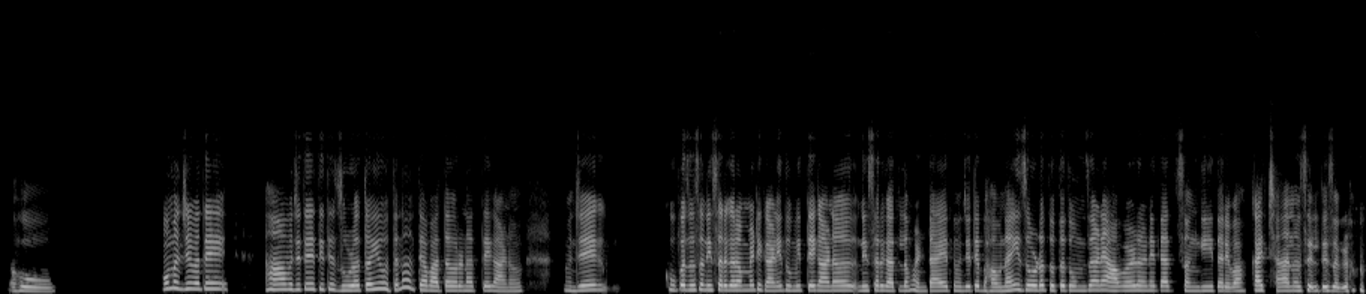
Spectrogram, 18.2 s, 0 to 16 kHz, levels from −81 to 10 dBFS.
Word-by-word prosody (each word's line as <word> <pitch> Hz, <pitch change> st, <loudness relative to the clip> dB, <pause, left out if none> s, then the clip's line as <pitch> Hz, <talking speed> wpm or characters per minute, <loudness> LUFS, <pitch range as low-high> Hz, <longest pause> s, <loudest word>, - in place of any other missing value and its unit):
अ, -, -, -8 dB
हो. 200 Hz, -3 st, -2 dB, 1.4 s
हो, 315 Hz, -, +1 dB
म्हणजे 325 Hz, -2 st, -1 dB
मग 315 Hz, -, +2 dB
ते 320 Hz, -, +4 dB, 0.7 s
हां. 285 Hz, 0 st, +3 dB
म्हणजे 290 Hz, -1 st, -2 dB
ते 300 Hz, 0 st, +2 dB
तिथे 290 Hz, -1 st, -3 dB
जुळतही 250 Hz, +5 st, +1 dB
होतं 305 Hz, -4 st, -2 dB
ना 400 Hz, +2 st, -2 dB
त्या 260 Hz, -2 st, +2 dB
वातावरणात 235 Hz, 0 st, 0 dB
ते 230 Hz, 0 st, +1 dB
गाणं 200 Hz, -1 st, -4 dB, 0.6 s
म्हणजे 245 Hz, +3 st, +1 dB, 0.8 s
खूपच 265 Hz, -1 st, +1 dB
असं 260 Hz, +2 st, +1 dB
निसर्गरम्य 255 Hz, -1 st, +2 dB
ठिकाणी 230 Hz, -3 st, +1 dB
तुम्ही 240 Hz, -1 st, -3 dB
ते 245 Hz, -, +6 dB
गाणं 240 Hz, 0 st, +2 dB
निसर्गातलं 235 Hz, -1 st, 0 dB
म्हणताय, 220 Hz, -2 st, 0 dB
म्हणजे 225 Hz, -1 st, -3 dB
ते 240 Hz, -, +4 dB
भावना 215 Hz, 0 st, -1 dB
ही 275 Hz, +3 st, 0 dB
जोडत 255 Hz, 0 st, +2 dB
होतं 245 Hz, 0 st, +3 dB
तुमचं 240 Hz, +1 st, -2 dB
आणि 255 Hz, 0 st, +2 dB
आवड 235 Hz, +1 st, +2 dB
आणि 240 Hz, 0 st, -1 dB
त्यात 235 Hz, 0 st, 0 dB
संगीत 225 Hz, 0 st, -5 dB
अरे 215 Hz, -1 st, +1 dB
वाह! 215 Hz, 0 st, +1 dB
काय 250 Hz, 0 st, +5 dB
छान 220 Hz, -2 st, -1 dB
असेल 220 Hz, -1 st, -1 dB
ते 215 Hz, -1 st, +4 dB
सगळं 215 Hz, +3 st, -2 dB
240 Hz, 150 wpm, -24 LUFS, 225-255 Hz, 1.4 s, ते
